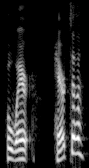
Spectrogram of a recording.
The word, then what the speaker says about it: Huerta: And then Scott Eckert up against Steven Huerta. How would you pronounce that? Silent H. Huerta.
